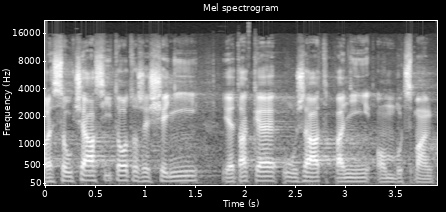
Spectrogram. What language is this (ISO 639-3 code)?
ces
